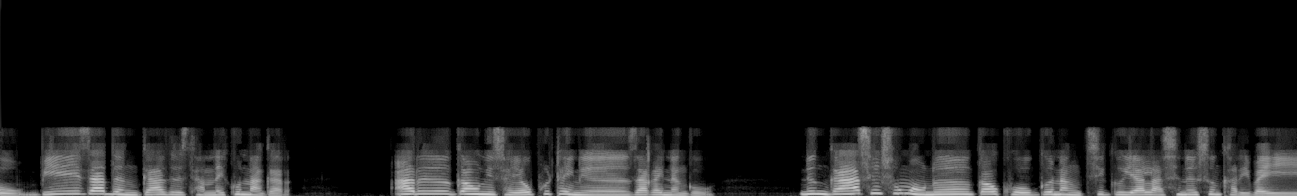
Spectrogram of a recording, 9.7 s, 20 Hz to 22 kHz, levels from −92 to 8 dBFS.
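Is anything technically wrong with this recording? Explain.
Yes. Throughout the speech there is a rough, hissy halo and a smeared, underwater quality, and nothing is present above 7.7 kHz. The likely cause is Nellymoser compression, the Flash-era Nellymoser Asao codec, at a rate that points to around 32 kbps. It codes short fixed blocks with a very small bit budget. Weaker frequency bands get no bits at all and are refilled with noise, which produces the grainy hiss and the watery blur.

Five attacks are preceded by a brief hiss and land soft and smeared, at 0.83, 3.42, 4.16, 7.32 (just before "गावखौ गोनांथि") and 7.79 seconds. This is pre-echo. The codec spreads quantisation noise evenly across each block, so noise sized for a loud onset late in the block also fills the quiet instant before it. Here that smear runs about 11 to 18 milliseconds ahead of each attack.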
